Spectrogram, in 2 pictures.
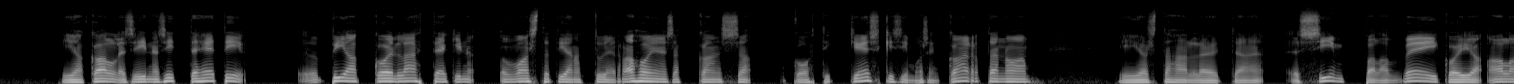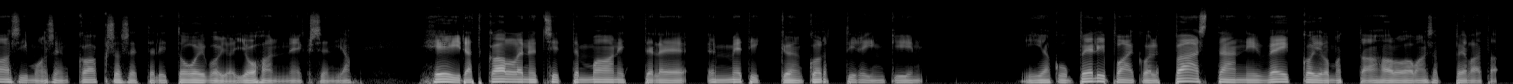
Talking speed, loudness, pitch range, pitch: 85 wpm, -28 LUFS, 95-125 Hz, 105 Hz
